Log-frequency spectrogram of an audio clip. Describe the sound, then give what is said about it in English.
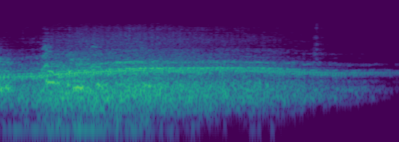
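A dog, Sergeant Preston's wonder dog King from Challenge of the Yukon, lets out a loud, drawn-out bark that stretches into a sustained, wavering cry lasting several seconds before gradually fading. It's alone, with no one talking. “Now back to the days of the gold rush, when Sergeant Preston and his wonder dog King battled through storm and snow to preserve law and order as they met the Challenge of the Yukon.”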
